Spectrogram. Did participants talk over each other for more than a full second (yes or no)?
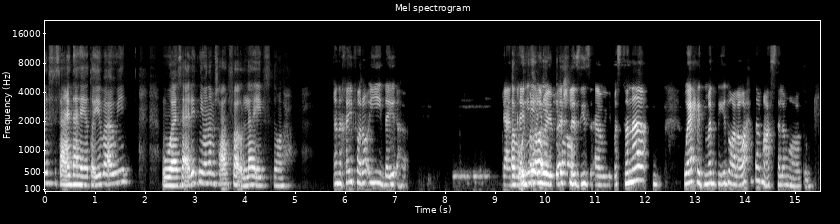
yes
